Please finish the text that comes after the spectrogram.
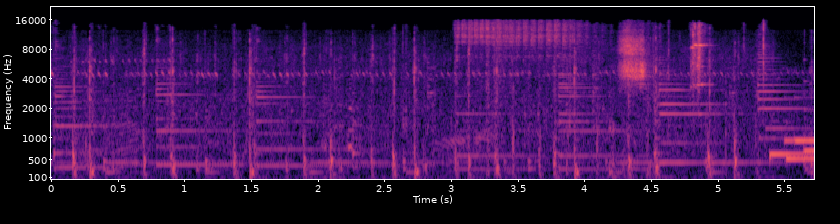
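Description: Horse hooves clip-clop steadily in the video game Zelda: Breath of the Wild, a rhythmic run of close hoofbeats with a few brief whinnies and game chimes near the end.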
